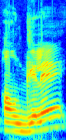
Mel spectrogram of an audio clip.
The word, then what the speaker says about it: anglais: c'est pas bon si tu dis anglais ils doivent mettre le S mais on le prononce pas si tu dis anglaise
